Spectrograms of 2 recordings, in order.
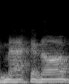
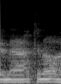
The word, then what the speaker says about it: Mackinac: got at mackinac island technically mackinaw but it's spelled mackinac so people who say mackinaw annoy me a lot but this is actually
